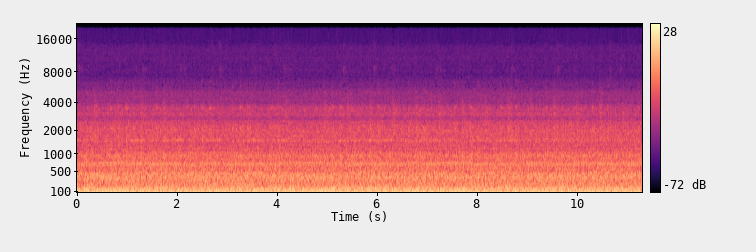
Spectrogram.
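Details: 2006 Cummins ISX CM870 diesel: a deep, steady idle with a slightly uneven, loping beat under the rumble. Rough idle.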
